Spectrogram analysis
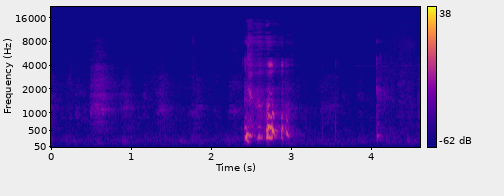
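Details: Play-wrestling Husky pup of Husky, Chihuahua and Lab mix: a short, rough, gravelly growl-bark burst at mid-clip, preceded by quieter breathy snuffles and followed by a faint scuff.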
